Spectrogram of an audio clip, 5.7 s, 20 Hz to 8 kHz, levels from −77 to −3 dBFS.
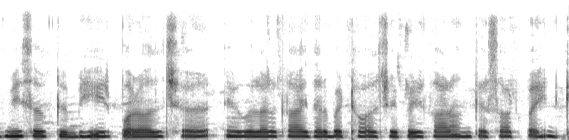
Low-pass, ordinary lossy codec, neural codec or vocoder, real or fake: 7.2 kHz; none; none; real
